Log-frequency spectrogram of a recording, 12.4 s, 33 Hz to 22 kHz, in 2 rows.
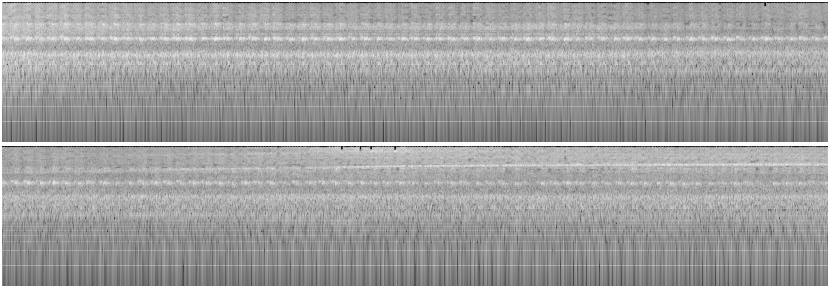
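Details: Cummins ISX 870 diesel truck at idle after injector replacement and overhead adjustment, air connector off; lumpy uneven beat about three pulses a second with a stumble; still has a miss.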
